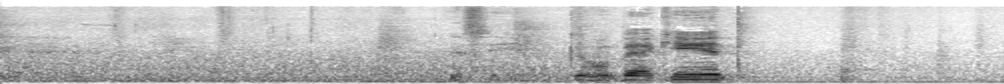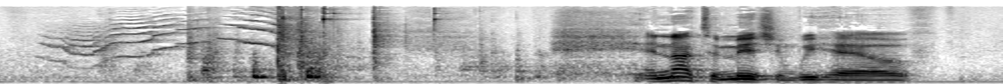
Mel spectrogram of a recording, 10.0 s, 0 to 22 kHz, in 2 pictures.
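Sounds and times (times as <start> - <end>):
wooden door hinges squeaking: 5.2 - 6.9.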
